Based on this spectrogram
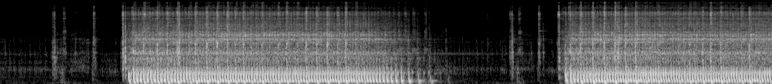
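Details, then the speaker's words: Stihl 070 chainsaw at first start after reassembly, with choke and clutch not yet adjusted and cover and bar not fitted: fast, even firing beat, stalls, then restarts and settles into a steady run; running normally. "... लीजिए, सज्जनों, यह चालू हो गया, चल गया। बेशक, यह आवाज़ कर रहा है, कुछ चीज़ें बाकी हैं, चोक और क्लच को ठीक कर रहा हूँ, कवर लगा रहा हूँ, एक गाइड बार लगा रहा हूँ और इसे काम पर लगा रहा हूँ, इसका परीक्षण कर रहा हूँ।"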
